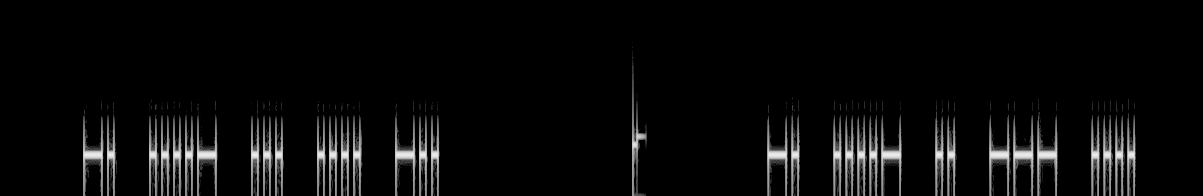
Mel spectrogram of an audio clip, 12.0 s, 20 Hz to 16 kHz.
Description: Morse code, heard as a keyed tone, about 20 wpm, spaced as for 14 wpm, 700 Hz. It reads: N4SHD N4IOH
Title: 069 Lesson 12g - Letter d - Call Signs 20wpm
